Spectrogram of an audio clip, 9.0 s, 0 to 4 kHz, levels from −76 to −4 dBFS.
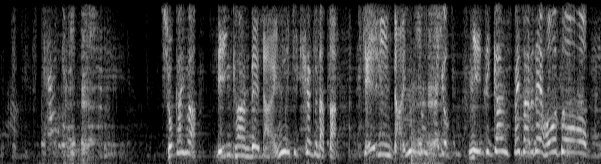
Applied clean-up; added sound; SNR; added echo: neural separator model SepFormer DNS4.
